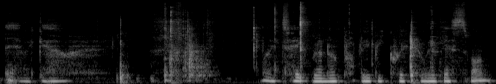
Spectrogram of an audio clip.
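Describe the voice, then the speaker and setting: A middle-aged woman with a croaky voice, half-whispering to herself while making a collage. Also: low voice, flat delivery, unhurried, background noise. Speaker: craft video host. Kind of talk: soft-spoken crafting commentary.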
